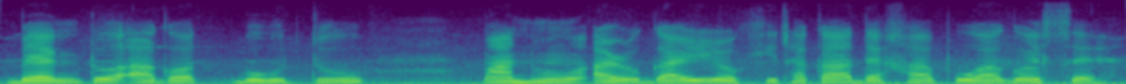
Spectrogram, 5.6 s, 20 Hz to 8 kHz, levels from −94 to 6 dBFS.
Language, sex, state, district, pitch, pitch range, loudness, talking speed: Assamese, male, Assam, Sonitpur, 245 Hz, 235-255 Hz, -15 LUFS, 130 wpm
